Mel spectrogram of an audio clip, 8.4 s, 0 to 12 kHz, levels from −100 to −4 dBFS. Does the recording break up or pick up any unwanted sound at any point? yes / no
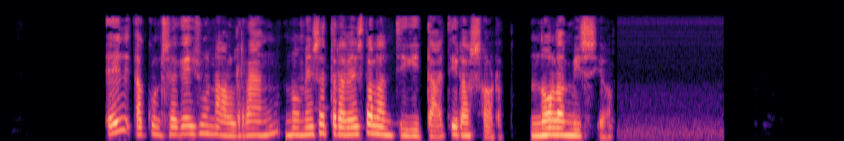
no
